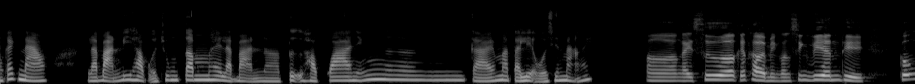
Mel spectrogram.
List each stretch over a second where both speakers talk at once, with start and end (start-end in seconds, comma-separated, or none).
none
